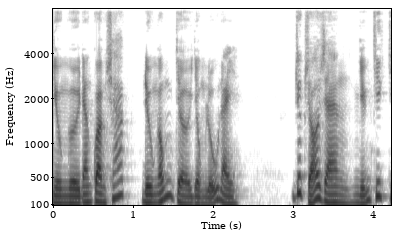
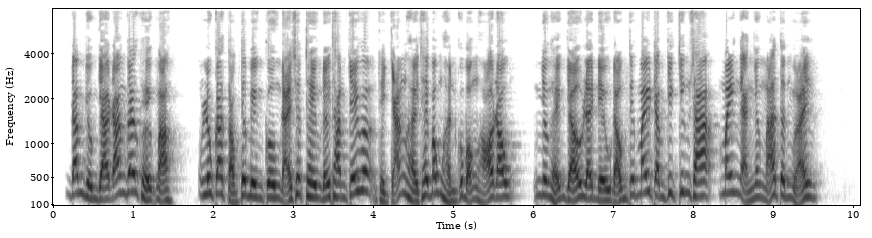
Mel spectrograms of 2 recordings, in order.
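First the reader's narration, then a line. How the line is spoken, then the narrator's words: Angry. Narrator (Vietnamese): Tàu Vũ Sinh tức giận, nói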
